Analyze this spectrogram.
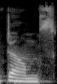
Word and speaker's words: terms: Meaning है वो है TERMS, इसे पढ़ते हैं टर्म्स। क्या पढ़ते हैं? टर्म्स। आर इसमें साइलेंट रहता है। आर का उच्चारण ऐसे करना है कि सामने वाले इंसान को पता ना चल पाए कि हम आर बोल रहे हैं कि नहीं बोल रहे हैं।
